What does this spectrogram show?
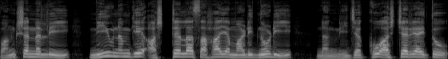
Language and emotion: Kannada, surprised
